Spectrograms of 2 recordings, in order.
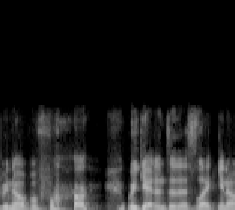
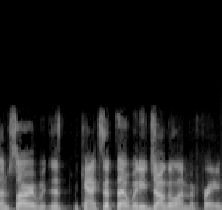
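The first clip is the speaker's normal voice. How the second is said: plain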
